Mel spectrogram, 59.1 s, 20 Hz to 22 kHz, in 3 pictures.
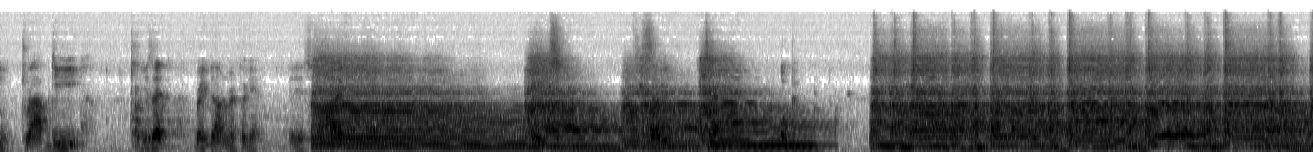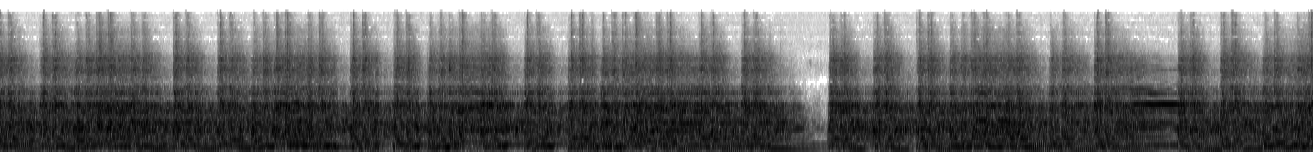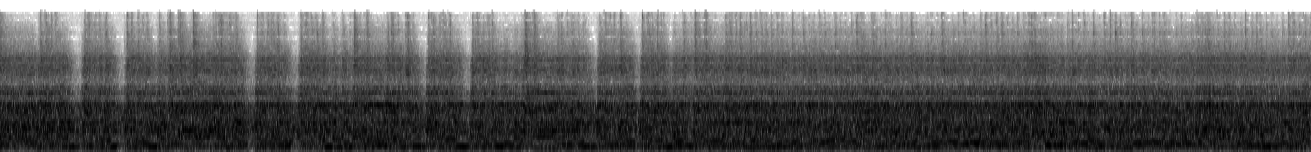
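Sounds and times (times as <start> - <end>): palm-muted electric guitar riff: 4.6 - 59.0.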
